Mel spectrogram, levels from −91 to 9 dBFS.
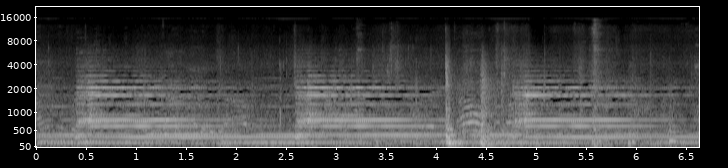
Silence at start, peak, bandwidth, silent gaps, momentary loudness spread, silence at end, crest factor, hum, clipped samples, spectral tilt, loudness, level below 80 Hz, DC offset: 0 s; -8 dBFS; 15.5 kHz; none; 6 LU; 0 s; 18 dB; none; under 0.1%; -6.5 dB/octave; -27 LUFS; -52 dBFS; under 0.1%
